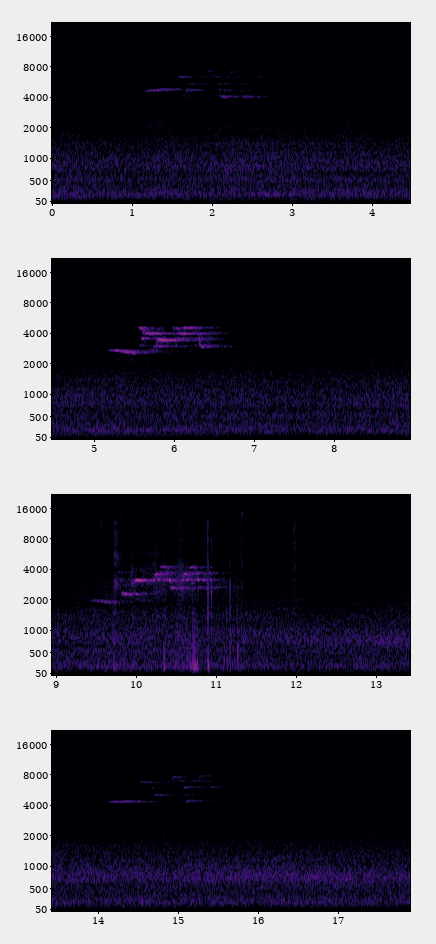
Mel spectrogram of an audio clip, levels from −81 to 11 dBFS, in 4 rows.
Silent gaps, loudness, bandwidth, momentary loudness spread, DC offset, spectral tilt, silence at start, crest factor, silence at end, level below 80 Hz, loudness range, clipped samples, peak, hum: none; -49 LUFS; 16 kHz; 18 LU; under 0.1%; -2 dB/octave; 0 s; 26 dB; 0 s; under -90 dBFS; 12 LU; under 0.1%; -28 dBFS; none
